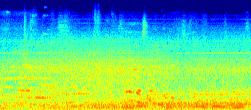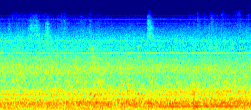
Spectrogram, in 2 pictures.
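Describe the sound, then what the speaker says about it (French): A driverless automatic Line D metro train in Lyon rumbles with a steady, close, loud roar for the whole stretch, a faint high whine riding on top. "Allez, c'est parti à prendre le métro."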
